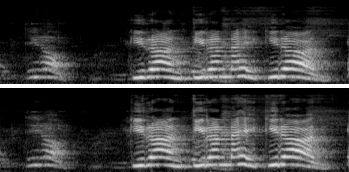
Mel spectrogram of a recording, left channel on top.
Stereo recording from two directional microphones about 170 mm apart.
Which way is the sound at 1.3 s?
10° left (ahead or behind).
